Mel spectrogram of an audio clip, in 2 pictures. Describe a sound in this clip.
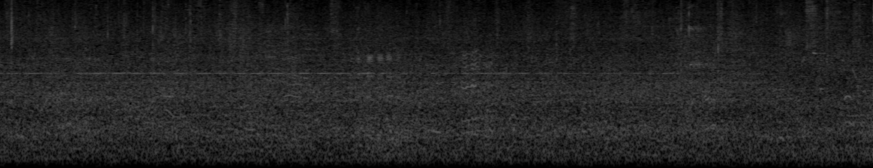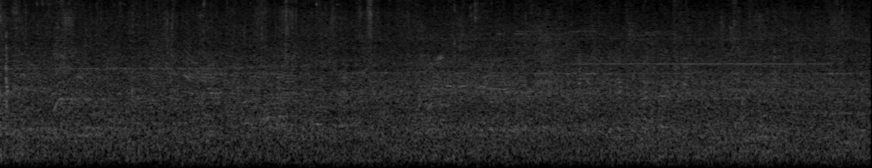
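A distant crowd murmurs steadily in a large echoing hall.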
